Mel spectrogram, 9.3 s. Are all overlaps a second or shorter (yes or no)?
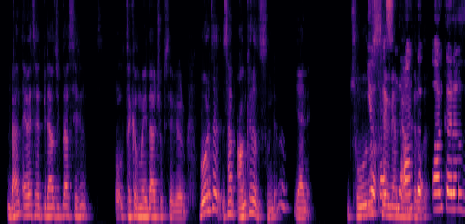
no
